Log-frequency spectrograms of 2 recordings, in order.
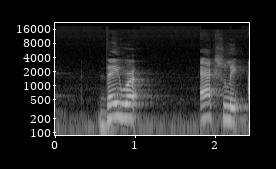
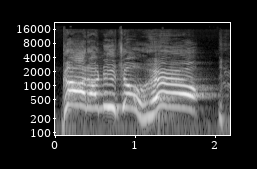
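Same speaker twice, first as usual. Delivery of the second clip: loud slow desperate cry, higher and far louder; deep desperate cry to God; 8 semitones higher, 15 dB louder, slower than usual. Pretend. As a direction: bellow it like a strongman begging for help. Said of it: "it might have been deep".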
